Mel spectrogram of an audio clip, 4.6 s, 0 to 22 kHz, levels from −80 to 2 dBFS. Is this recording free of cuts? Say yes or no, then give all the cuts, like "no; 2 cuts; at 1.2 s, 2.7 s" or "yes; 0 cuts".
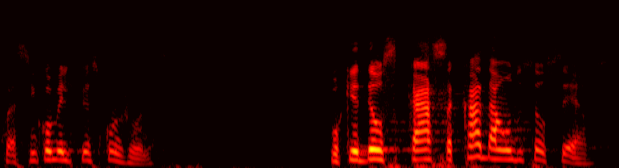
yes; 0 cuts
